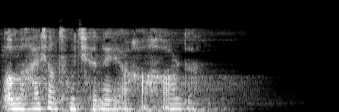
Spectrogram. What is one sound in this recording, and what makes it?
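A man speaks quietly and gently, close by.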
